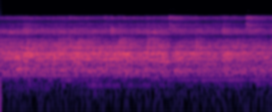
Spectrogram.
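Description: A live band's sound in a hall, picked up from the audience as a loud, steady, noisy wash with little clear melody.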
